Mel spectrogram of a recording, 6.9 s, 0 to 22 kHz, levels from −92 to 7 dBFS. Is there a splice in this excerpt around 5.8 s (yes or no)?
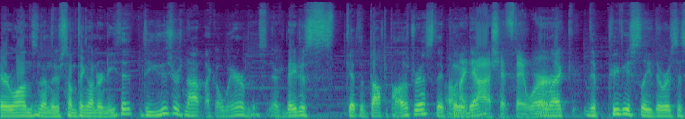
yes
